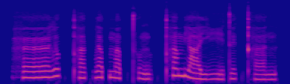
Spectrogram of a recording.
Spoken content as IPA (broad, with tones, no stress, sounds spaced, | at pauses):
h œː˨˧ l ʊ˥ k̚ pʰ ɐ˨ k̚ l ɐ˧ p̚ m ɐ˨ p̚ t̪ʰ ʊ˨˩ ŋ ʊ˧ k̚ pʰ ɐ˥ m j aː˨˩ j iː˨˩ t̪ ɪ˨ k̚ t̪ʰ ɐ˨ n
